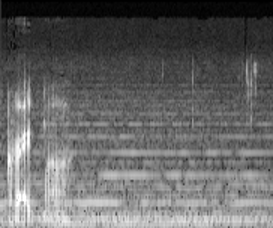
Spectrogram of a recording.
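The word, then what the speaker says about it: Cragmaw: you pronounce it again is it craiga c r a g m a w yeah it's Craig ma but you guys uh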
